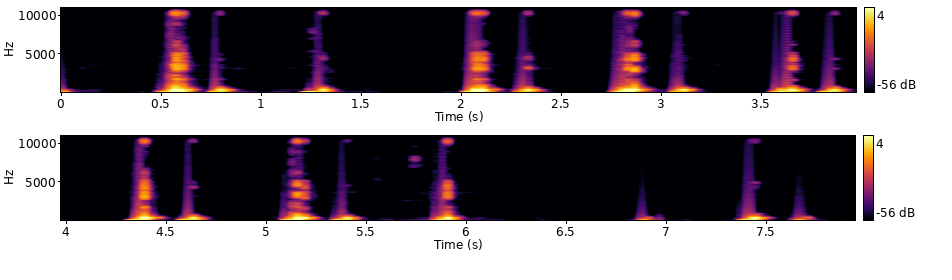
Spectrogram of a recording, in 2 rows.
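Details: Adult female patient in a virtual comprehensive assessment: paired lub-dub beats at a steady rate of about 80 a minute, no extra sounds or murmur; normal heart sounds at the tricuspid area, simulated.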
